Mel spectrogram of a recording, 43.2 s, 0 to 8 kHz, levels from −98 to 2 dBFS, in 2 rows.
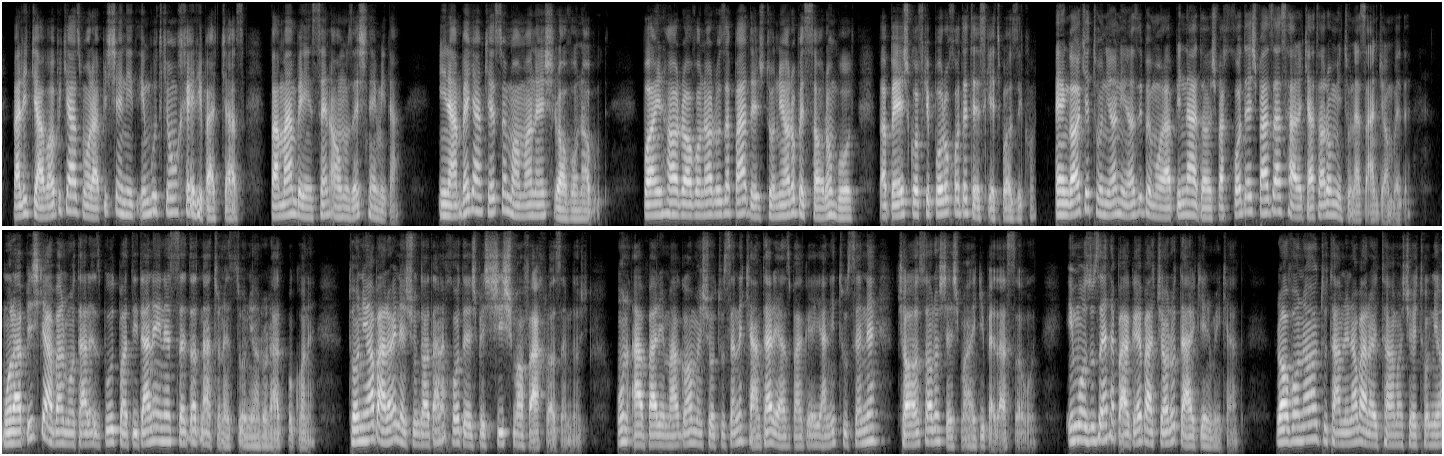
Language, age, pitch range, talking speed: Persian, 20-39, 130-170 Hz, 165 wpm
